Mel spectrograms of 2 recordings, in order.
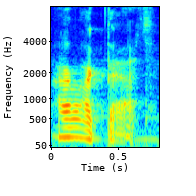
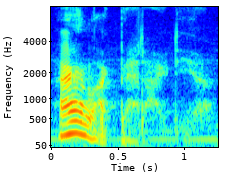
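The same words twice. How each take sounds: First: Said in the usual way. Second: Conspiratorial whisper, higher; a hushed, scheming approval. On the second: Real, not acted. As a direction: whisper it like a co-plotter. GM reacts to sneaky plan.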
